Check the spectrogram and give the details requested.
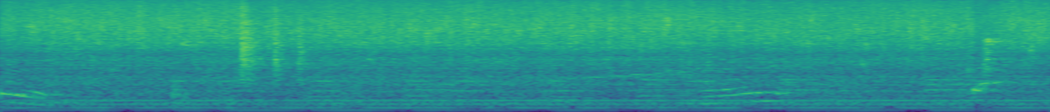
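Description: Steady sizzle of food frying in a frying pan, over a low steady hum, with a single sharp click about a second in.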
